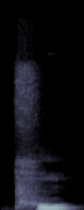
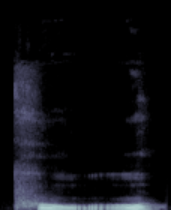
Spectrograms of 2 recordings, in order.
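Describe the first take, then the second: First: The pitch stays low without rising. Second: The pitch dips low and then rises. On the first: "the daily pronunciation is pu" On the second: "The full third tone is pu"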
